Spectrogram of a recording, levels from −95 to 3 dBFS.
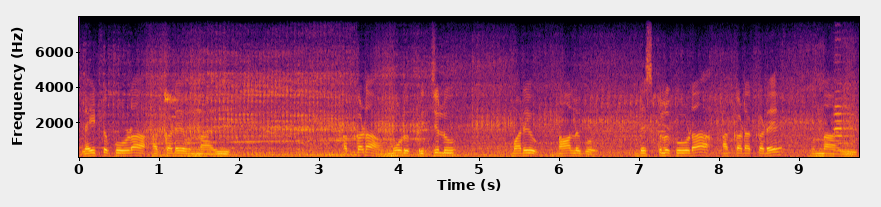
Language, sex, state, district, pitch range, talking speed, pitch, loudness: Telugu, male, Andhra Pradesh, Sri Satya Sai, 130-150 Hz, 80 wpm, 140 Hz, -14 LUFS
